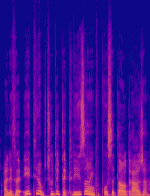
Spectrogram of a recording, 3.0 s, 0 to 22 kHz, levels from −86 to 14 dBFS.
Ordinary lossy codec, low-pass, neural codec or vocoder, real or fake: none; none; codec, 44.1 kHz, 1.7 kbps, Pupu-Codec; fake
